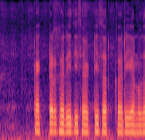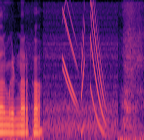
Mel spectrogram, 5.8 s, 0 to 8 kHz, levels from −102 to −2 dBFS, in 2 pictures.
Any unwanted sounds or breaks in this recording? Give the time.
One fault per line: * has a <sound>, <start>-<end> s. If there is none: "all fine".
* has a chirp, 4.1-5.1 s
